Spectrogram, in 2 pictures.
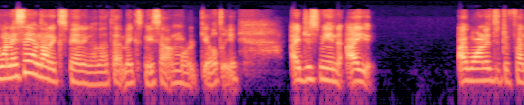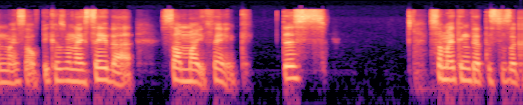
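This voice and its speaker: A woman's voice: mid-range voice, no echo. A young woman giving casual let's-play commentary, chatty and reacting aloud with laughs and groans. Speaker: gaming YouTuber.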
